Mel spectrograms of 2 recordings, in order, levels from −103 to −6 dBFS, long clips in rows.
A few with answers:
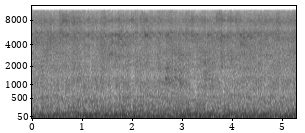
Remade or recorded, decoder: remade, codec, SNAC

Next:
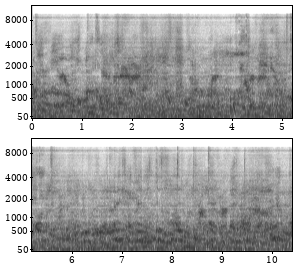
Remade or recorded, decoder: remade, codec, SNAC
